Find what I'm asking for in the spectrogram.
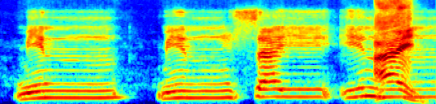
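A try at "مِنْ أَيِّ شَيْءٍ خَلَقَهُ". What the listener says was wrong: Ayyinya ketinggalan. Min syai'in.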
